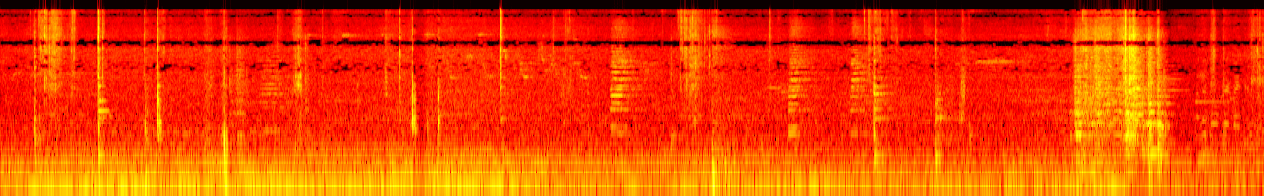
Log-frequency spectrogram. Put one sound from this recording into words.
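A metal bowl clanks against the rim of a steel pot.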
